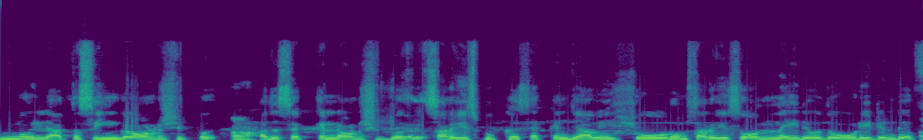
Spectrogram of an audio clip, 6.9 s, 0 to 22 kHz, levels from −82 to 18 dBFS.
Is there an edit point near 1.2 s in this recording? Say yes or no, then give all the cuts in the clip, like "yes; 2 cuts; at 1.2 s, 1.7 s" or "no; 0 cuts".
no; 1 cut; at 3.1 s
